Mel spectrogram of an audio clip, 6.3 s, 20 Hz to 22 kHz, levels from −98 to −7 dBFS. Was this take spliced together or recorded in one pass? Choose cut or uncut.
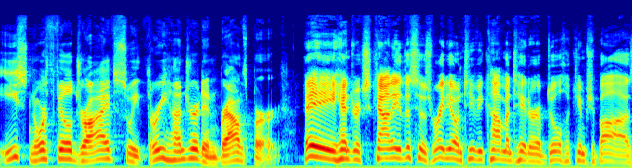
cut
